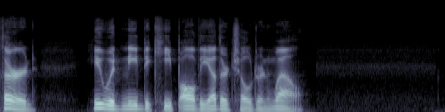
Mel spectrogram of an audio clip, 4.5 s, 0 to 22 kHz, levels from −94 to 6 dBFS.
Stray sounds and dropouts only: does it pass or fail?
pass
